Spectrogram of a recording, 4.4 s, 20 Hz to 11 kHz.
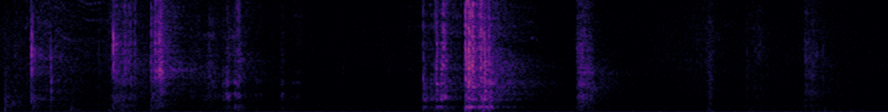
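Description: A 3D-printed plastic press die being handled on a steel fixture table. A few light clicks and scrapes come first, then a louder clattering knock just over two seconds in as the die is set down and opened with the pressed steel sheet inside.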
